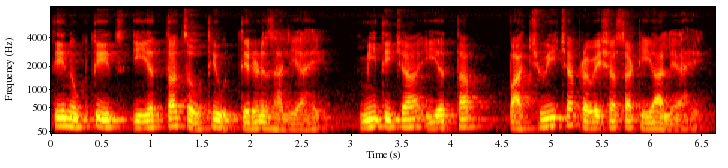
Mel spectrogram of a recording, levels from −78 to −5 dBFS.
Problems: none marked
